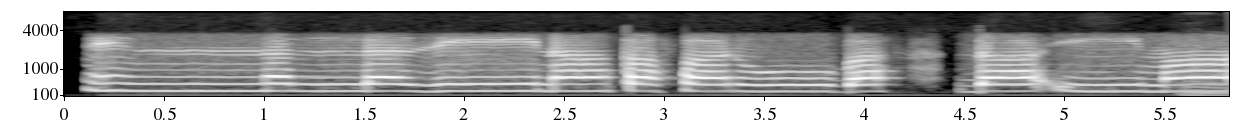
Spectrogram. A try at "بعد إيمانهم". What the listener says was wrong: बाद आइन दुरुस्त करें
